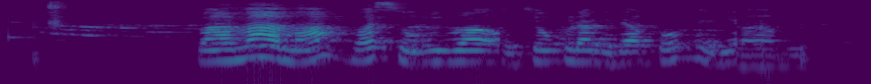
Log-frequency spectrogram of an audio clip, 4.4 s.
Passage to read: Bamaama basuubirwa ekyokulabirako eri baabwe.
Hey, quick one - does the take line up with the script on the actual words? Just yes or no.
yes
